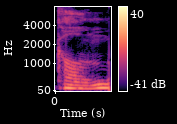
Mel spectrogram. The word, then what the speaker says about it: Colm: I pronounce it column, which I'm not 100% sure is correct.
